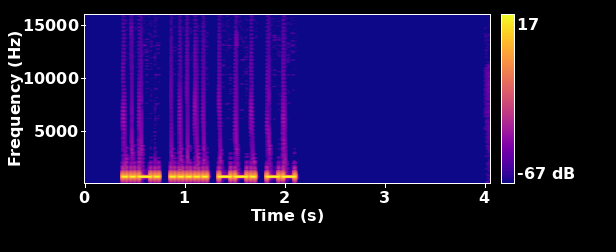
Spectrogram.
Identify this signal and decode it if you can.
Morse code, heard as a keyed tone, about 30 wpm, 700 Hz. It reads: F5GM
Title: DXCC-100 Call Signs - 4 Characters - 30wpm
